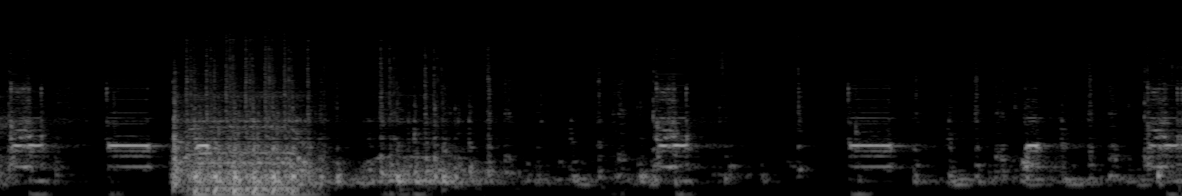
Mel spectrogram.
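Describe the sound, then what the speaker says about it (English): A Baby Lock Unity sewing machine sews twisted cord trims in short, intermittent bursts of stitching, one longer and louder run near the start, with light ticking pauses between. "I'm going to sew all the way till I hit the wall."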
